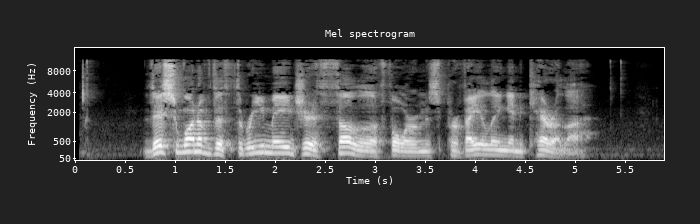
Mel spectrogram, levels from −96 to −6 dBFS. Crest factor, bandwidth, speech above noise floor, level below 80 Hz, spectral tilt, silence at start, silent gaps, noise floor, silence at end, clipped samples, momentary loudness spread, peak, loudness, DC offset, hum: 16 dB; 11.5 kHz; 45 dB; -60 dBFS; -3.5 dB/octave; 0.7 s; none; -62 dBFS; 0.75 s; under 0.1%; 12 LU; -2 dBFS; -17 LUFS; under 0.1%; none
